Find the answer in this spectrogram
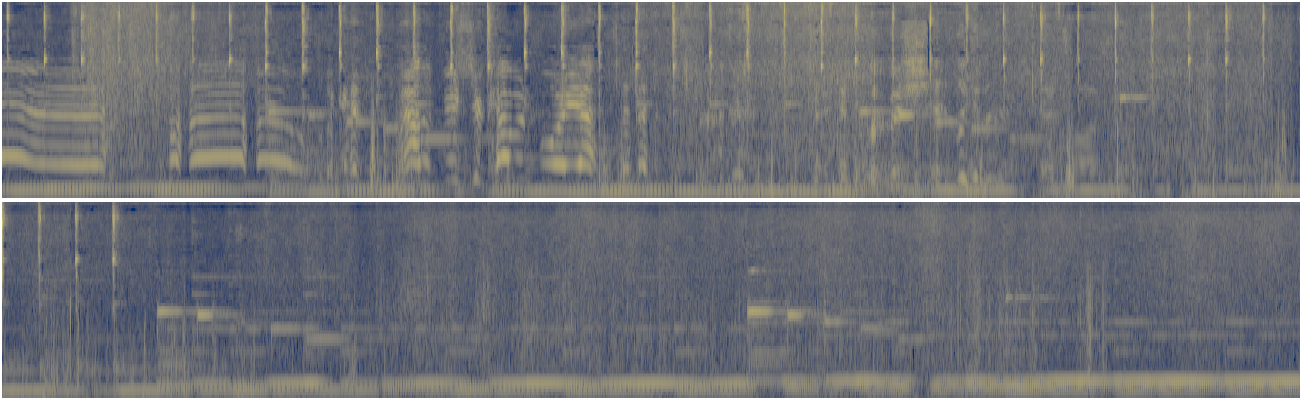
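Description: Background music with a steady low drone, joined about eleven seconds in by a mallet-percussion melody like a marimba. Over the first several seconds, voices shout and call above the music.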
